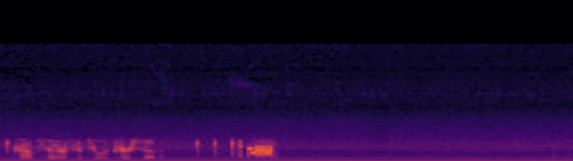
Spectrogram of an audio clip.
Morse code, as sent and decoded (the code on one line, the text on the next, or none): none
